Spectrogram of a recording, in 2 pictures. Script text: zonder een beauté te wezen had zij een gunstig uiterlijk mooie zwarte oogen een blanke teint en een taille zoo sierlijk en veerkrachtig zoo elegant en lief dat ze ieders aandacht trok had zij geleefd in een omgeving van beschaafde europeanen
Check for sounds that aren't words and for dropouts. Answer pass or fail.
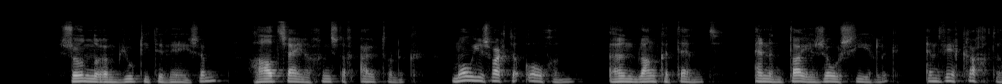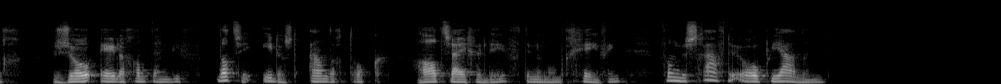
pass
